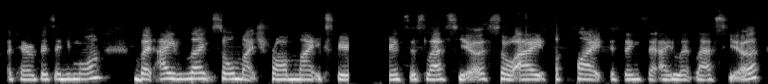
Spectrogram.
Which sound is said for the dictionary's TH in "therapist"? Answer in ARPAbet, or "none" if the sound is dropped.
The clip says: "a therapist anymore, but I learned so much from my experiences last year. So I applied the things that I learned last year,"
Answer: T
